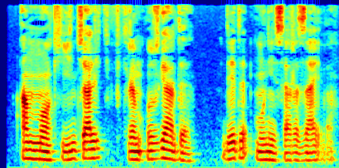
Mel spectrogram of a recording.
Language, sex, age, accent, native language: Uzbek, male, 18-24, Samarqand, Uzbek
